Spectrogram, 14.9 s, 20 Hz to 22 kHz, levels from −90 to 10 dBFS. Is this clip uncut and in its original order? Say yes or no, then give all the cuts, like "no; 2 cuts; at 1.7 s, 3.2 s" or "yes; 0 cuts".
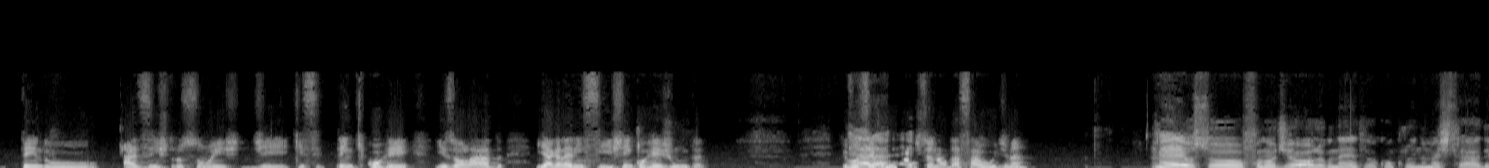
yes; 0 cuts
